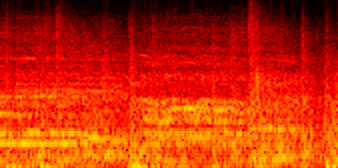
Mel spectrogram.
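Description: A large mixed group of amateur voices singing a song together in harmony, choir-style, over a steady low beat.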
